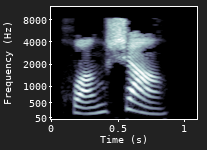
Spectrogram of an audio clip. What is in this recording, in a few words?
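"皇上", Mandarin Chinese; hsk; chinese-flashcards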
